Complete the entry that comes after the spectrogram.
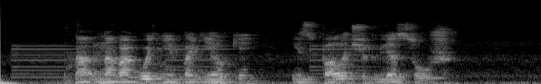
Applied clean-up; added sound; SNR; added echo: none; Piano; 19 dB; reverberation time 0.4 s.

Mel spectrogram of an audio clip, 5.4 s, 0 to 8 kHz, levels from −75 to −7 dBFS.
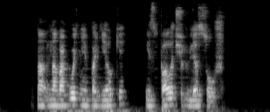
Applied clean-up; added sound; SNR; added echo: neural mask model DeepFilterNet 3.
